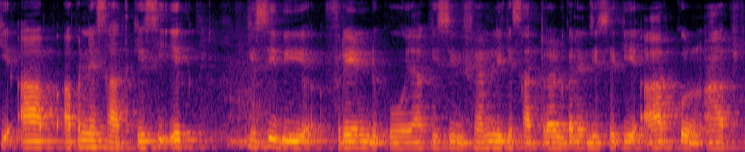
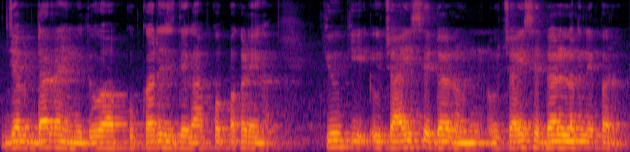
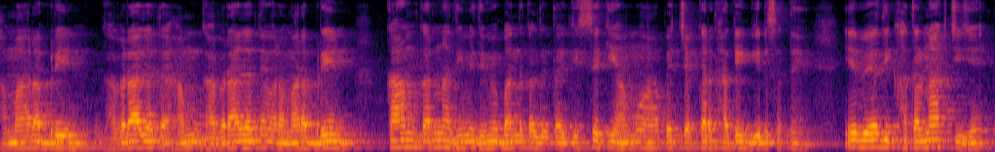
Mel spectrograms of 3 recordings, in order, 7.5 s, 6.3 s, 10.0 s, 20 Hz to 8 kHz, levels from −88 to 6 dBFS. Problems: none marked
